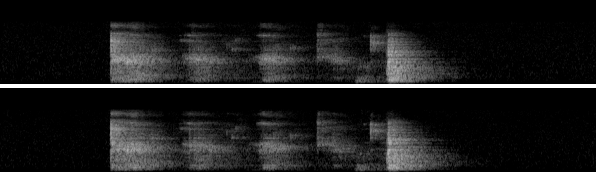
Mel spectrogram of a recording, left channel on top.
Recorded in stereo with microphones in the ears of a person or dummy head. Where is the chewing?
5° right (ahead or behind), 5 m.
